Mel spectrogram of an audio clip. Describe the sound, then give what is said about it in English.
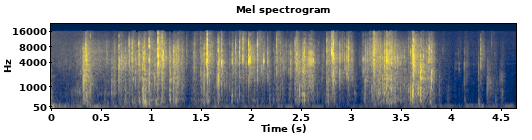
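Crinkling plastic of a pretzel bag being opened: many rapid, crackly rustles and crunches in dense bursts, fairly loud and continuous, easing toward the end. “First, are you hungry? My first item is pretzels.”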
